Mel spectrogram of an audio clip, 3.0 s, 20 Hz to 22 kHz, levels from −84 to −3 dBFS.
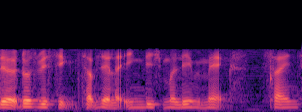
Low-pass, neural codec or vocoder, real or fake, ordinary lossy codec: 3.6 kHz; none; real; AAC, 32 kbps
